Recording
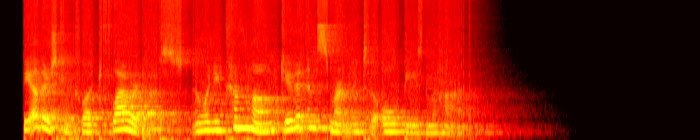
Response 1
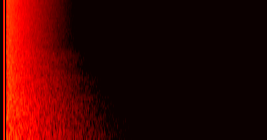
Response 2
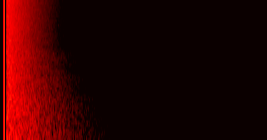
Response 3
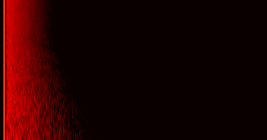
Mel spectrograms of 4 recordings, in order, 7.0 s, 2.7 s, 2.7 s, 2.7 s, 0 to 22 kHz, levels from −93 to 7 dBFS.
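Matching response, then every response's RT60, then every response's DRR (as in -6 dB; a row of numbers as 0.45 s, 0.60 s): 3; 1.3 s, 1.3 s, 1.3 s; -9.5 dB, -5.0 dB, 4.5 dB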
